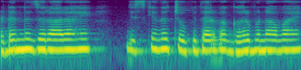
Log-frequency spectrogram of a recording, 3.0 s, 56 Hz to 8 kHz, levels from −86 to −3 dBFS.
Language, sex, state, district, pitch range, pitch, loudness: Hindi, female, Bihar, Samastipur, 230-245 Hz, 235 Hz, -12 LUFS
